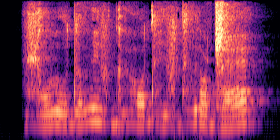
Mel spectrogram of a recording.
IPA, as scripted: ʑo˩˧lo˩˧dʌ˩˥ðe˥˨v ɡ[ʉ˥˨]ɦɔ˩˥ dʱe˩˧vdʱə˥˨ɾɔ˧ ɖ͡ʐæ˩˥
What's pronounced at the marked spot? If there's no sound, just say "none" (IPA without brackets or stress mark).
ʉ˩˧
